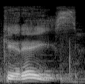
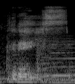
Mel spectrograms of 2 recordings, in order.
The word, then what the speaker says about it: queréis: En la palabra queréis debemos identificar dónde se encuentra la mayor fuerza de voz. Inténtalo en casita. ¿Queréis? ¿Dónde se encuentra la mayor fuerza de voz? ¡Correcto! Se encuentra en la última sílaba.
